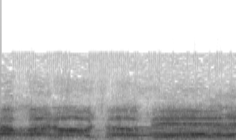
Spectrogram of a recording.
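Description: Noha, an Urdu mourning lament, chanted by a male reciter and his group, with a short break about a second in.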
